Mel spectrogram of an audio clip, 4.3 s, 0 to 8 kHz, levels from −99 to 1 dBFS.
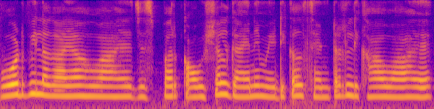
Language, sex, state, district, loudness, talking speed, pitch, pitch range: Hindi, female, Punjab, Kapurthala, -21 LUFS, 180 wpm, 245 Hz, 235-255 Hz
